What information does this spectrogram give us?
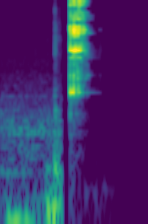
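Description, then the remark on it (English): A single bright clink of glasses touching in a toast to a successful interview, fairly loud, with a short ringing tail that fades quickly after a faint rustle beforehand. “Here's cheers to once again for a successful interview.”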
